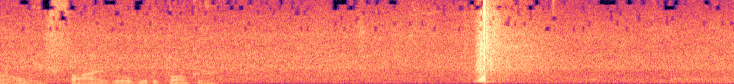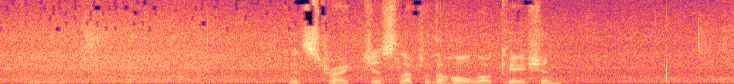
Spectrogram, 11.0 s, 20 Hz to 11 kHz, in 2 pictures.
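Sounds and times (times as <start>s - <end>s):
steady outdoor hiss: 0.0s - 11.0s
golf club striking ball: 3.6s - 4.3s.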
